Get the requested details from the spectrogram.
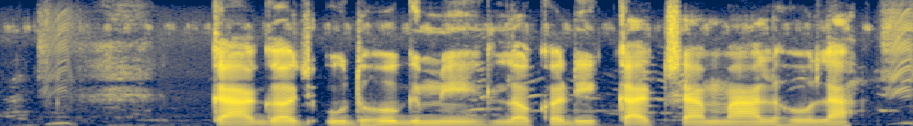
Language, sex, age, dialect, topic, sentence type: Bhojpuri, male, <18, Southern / Standard, agriculture, statement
